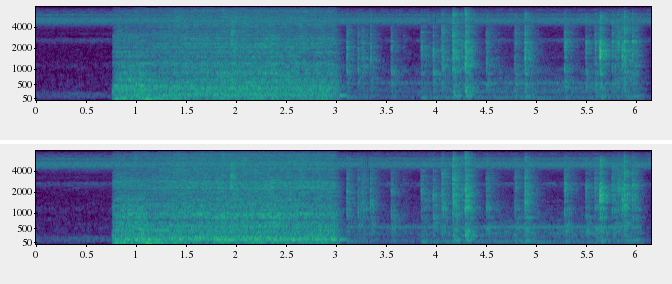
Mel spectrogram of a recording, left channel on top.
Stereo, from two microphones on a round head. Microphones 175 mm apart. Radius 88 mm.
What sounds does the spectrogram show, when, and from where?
0.8 s boiling: 35° right (ahead or behind), 2 m
3.1 s typing on a keyboard: 5° left (ahead or behind), 0.6 m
